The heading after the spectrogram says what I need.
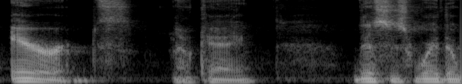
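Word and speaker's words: ערב: In the in the Hebrew, the word evening is arab or what we would pronounce as Arab like Arabic people.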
